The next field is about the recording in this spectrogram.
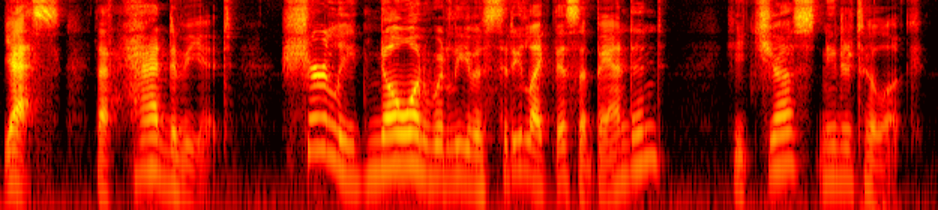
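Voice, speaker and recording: A man narrating a fantasy story like an audiobook, in an expressive, dramatic manner. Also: fairly high pitch, moderate pace. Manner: expressive, acts out dramatic passages. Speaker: fan fiction narrator.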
